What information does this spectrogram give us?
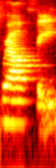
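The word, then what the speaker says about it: Ralfy: His name is Ralphie. He's an undertaker from Scotland, and it's spelled R-A-L-F-Y.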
